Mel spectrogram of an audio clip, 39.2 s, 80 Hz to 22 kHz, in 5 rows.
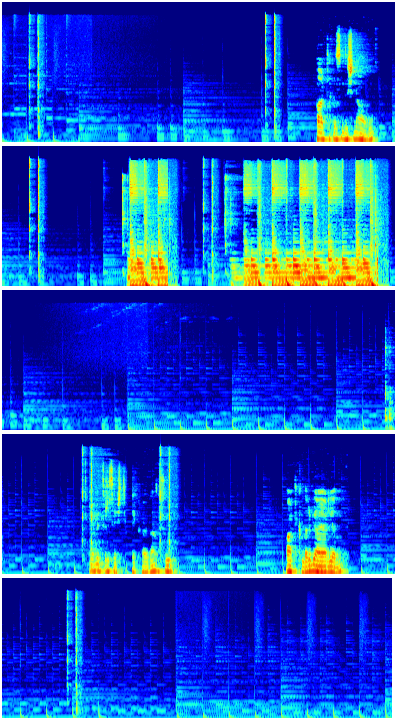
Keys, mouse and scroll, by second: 0.5-3.6 drag, 7.5 click, 9.5 click, 10.4 space, 11.2 space, 11.9 click, 12.4 space, 25.3 click, 32.9-39.2 drag.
